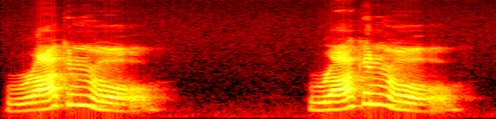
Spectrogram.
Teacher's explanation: and is reduced to n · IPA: /'n/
